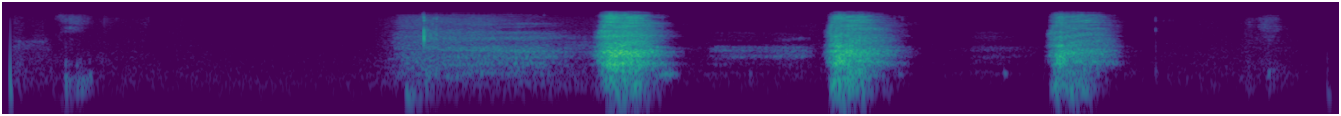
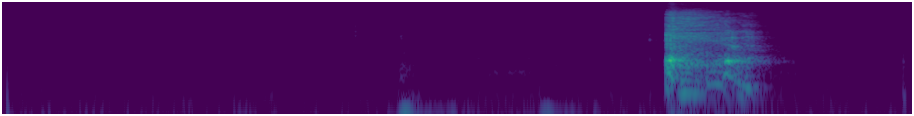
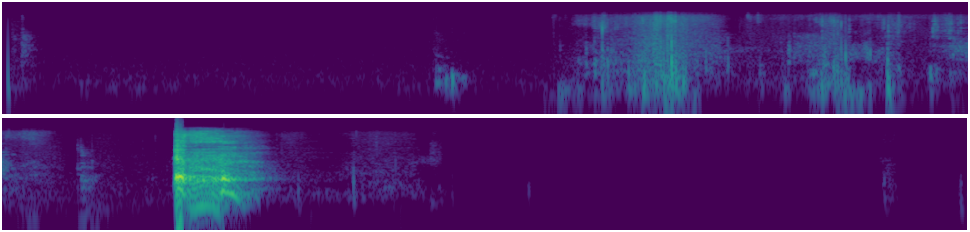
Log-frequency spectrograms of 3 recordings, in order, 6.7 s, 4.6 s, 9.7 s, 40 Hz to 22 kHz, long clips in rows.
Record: {"exhalation_length": "6.7 s", "exhalation_amplitude": 22118, "exhalation_signal_mean_std_ratio": 0.28, "three_cough_length": "4.6 s", "three_cough_amplitude": 6665, "three_cough_signal_mean_std_ratio": 0.19, "cough_length": "9.7 s", "cough_amplitude": 32768, "cough_signal_mean_std_ratio": 0.14, "survey_phase": "beta (2021-08-13 to 2022-03-07)", "age": "45-64", "gender": "Female", "wearing_mask": "No", "symptom_cough_any": true, "smoker_status": "Ex-smoker", "respiratory_condition_asthma": true, "respiratory_condition_other": false, "recruitment_source": "REACT", "submission_delay": "2 days", "covid_test_result": "Negative", "covid_test_method": "RT-qPCR"}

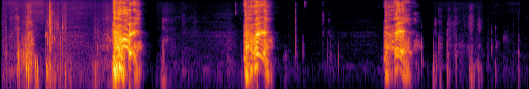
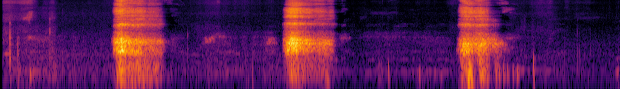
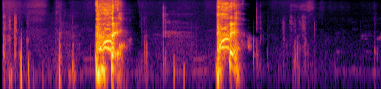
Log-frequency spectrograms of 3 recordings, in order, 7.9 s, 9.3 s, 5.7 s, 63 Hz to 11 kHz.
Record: {"three_cough_length": "7.9 s", "three_cough_amplitude": 32767, "three_cough_signal_mean_std_ratio": 0.27, "exhalation_length": "9.3 s", "exhalation_amplitude": 25661, "exhalation_signal_mean_std_ratio": 0.3, "cough_length": "5.7 s", "cough_amplitude": 32768, "cough_signal_mean_std_ratio": 0.28, "survey_phase": "alpha (2021-03-01 to 2021-08-12)", "age": "65+", "gender": "Male", "wearing_mask": "No", "symptom_none": true, "smoker_status": "Never smoked", "respiratory_condition_asthma": false, "respiratory_condition_other": false, "recruitment_source": "REACT", "submission_delay": "3 days", "covid_test_result": "Negative", "covid_test_method": "RT-qPCR"}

